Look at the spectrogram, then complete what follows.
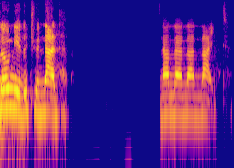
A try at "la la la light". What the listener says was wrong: So it's that L sound, right?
